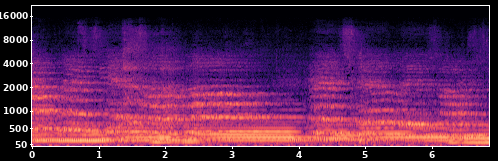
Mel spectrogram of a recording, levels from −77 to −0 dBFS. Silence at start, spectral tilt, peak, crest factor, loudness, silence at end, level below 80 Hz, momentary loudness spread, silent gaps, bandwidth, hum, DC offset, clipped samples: 0 s; -7 dB/octave; -4 dBFS; 12 dB; -16 LUFS; 0 s; -42 dBFS; 4 LU; none; 15 kHz; none; under 0.1%; under 0.1%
